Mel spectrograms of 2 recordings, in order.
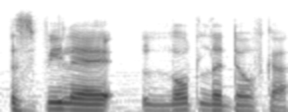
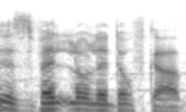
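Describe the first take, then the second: First: The name begins with a 'zvee-leh' sound. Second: The name begins with a 'svet' sound. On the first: The speaker calls it wrong. "He's pronouncing it wrong" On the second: The speaker calls it right. "I can get you to Svetloledovka"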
